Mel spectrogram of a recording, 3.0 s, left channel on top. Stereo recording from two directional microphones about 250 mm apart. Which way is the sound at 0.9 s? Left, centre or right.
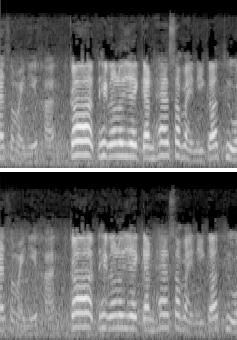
Left.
